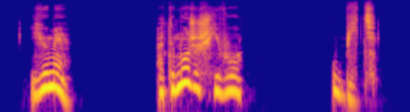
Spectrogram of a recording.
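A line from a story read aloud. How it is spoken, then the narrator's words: Nervous whisper shaking with anger. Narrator (Russian): Нервно шепнув, потому что саму меня уже трясло от гнева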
